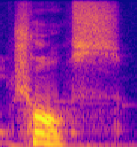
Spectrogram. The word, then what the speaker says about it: Chance: german correct then well you have to say it more closely to the french pronunciation closer to the french presentation which would be chance hm not the shanks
